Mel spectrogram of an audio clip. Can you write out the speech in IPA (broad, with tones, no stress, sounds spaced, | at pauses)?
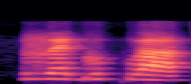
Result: v ɛ˨ ɡ ʊ˨ kʷ a˨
